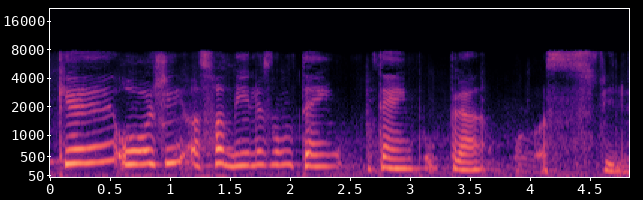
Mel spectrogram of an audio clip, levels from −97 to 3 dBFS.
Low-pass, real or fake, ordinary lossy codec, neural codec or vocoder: none; fake; none; codec, 16 kHz, 4 kbps, X-Codec, HuBERT features, trained on balanced general audio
